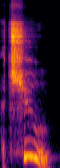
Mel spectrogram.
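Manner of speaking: a big comic sneeze. Acted.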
